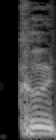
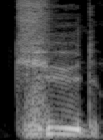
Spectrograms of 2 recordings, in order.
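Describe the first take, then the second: First: The word has an English-sounding vowel. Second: The word has a French-accented vowel. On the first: The speaker calls it right. "producing English sounds" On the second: The speaker calls it wrong. "instead of"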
